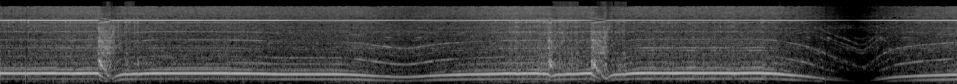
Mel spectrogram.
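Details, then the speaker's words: HobbyKing EZIO 800 RC glider brushless motor at only 25–30% throttle on a 2-cell 800 mAh battery: whine stumbles with crackly grinding bursts, dips and a long squeak. Battery ruled out; faulty ESC suspected. "hmm can probably hear those grinding noises so it's not battery related [Music] that was a long squeak and it was only a 25 30 percent throttle so i think we have a bad escape"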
